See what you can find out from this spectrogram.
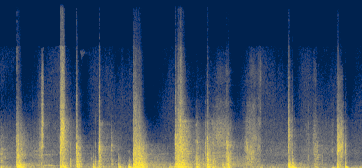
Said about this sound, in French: Elle ferme la porte.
